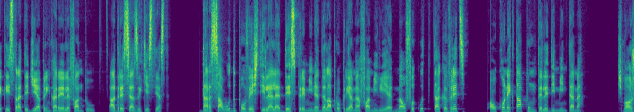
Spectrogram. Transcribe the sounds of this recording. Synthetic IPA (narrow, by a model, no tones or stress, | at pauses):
kəjest̪ɾat̪e̞d͡ʒiapɾiŋkaɾe̞ːle̞fant̪u | a̰d̪ɾe̞seazəkʲe̞st̪ijaast̪ḁ | d̪arsaud̪po̞ve̞ʃt̪ilealead̪e̞spɾe̞mine̞d̪e̞lapɾo̞pɾiamafamilije̞meawfəkut̪d̪̥akəvɾe̞t̪sʲ | awko̞ne̞kt̪at̪̚puŋk̚t̪e̞le̞d̪inmint̪eamea | ʃimawaʒ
